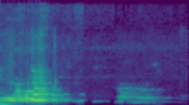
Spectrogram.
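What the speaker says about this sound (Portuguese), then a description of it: "meu cachorro resolve gritar" A pet dog barks loudly and close in a home during an online class call, a couple of sharp barks followed by softer whining yelps that trail off.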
